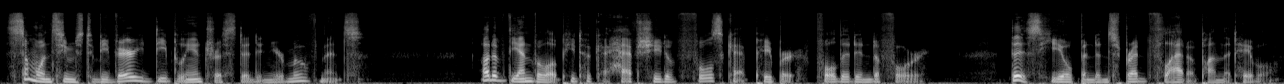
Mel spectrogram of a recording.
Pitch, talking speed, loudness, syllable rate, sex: 125 Hz, 160 wpm, -23 LUFS, 5.1 syllables/s, male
